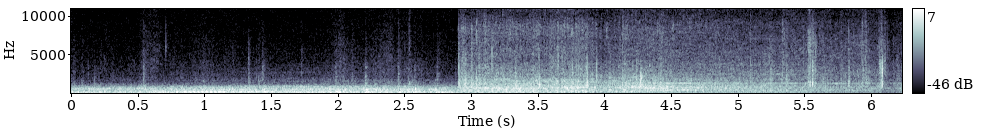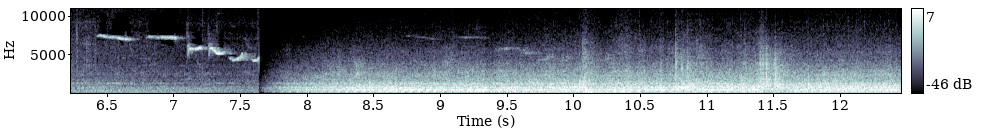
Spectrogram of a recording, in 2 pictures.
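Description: Alfa Romeo 145 Cloverleaf's four-cylinder Twin Spark engine running on the move, heard from inside the cabin. The sound cuts suddenly about three seconds in to outdoor background, and again near eight seconds to a steady mechanical hum.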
